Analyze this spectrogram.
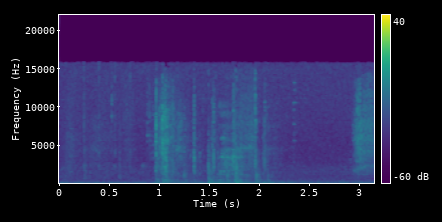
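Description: A metal door handle rattles and clanks.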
